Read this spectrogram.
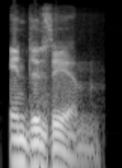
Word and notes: indusium: British English

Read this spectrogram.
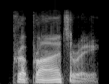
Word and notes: proprietary: British English

